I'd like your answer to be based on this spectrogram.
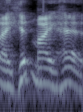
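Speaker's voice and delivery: ordinary delivery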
